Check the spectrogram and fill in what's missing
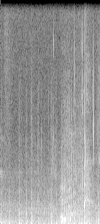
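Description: Horses in Minecraft clip-clop in a soft, steady rhythm of hoofsteps, faint and close together, with a brief whinny-like tone near the end.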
